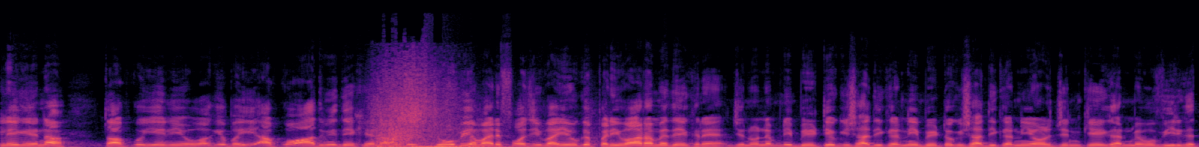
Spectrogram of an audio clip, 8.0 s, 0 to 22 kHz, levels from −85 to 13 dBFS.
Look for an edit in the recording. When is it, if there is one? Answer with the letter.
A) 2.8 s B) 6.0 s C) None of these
A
